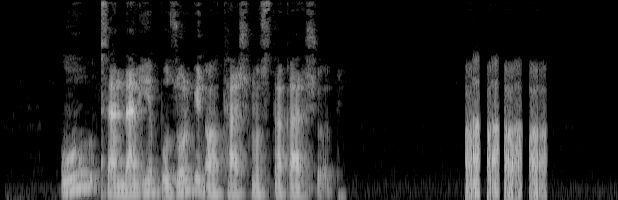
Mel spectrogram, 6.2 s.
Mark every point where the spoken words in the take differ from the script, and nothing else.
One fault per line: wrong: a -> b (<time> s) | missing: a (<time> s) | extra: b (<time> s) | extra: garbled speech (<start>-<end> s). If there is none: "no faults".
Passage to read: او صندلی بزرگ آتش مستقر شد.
no faults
